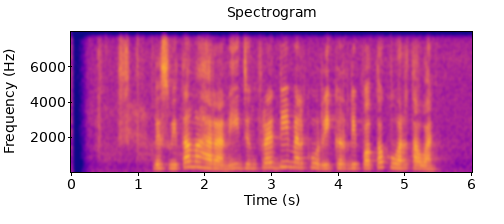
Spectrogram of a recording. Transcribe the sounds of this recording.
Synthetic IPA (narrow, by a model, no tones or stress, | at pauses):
dɛswit̪amaɦaɾanid͡ʒɨŋfɾɛdimɛrkuɾikɨrdipɔt̪ɔkuwart̪awan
